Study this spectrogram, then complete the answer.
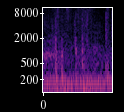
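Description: Horse hooves clopping in Ghost of Tsushima, a quick run of soft, steady hoofbeats over a continuous low game backdrop.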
